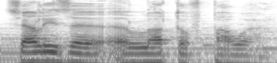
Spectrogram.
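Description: Guy in an interview, halting, hunting for words, guitar in the back. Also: on the low side, little pitch movement, creaky.

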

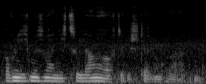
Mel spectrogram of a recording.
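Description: An actress playing a middle-aged East Berlin wife in a grotesque radio play, by turns mocking and gushingly grateful. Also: female voice, low-pitched, rapid-fire, warm tone, slight background noise, close to an everyday voice. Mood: tender, grateful.

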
